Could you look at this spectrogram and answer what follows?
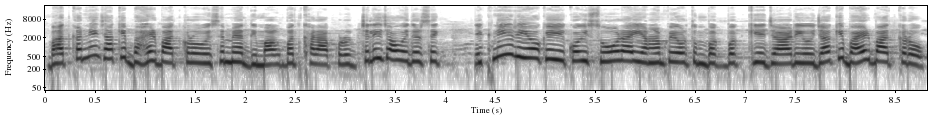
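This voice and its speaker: Very high voice, woman playing rude young roommate, indignant scolding, amateur story dialogue. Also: quick pace, few pauses, lightly acted. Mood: furious, scolding.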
